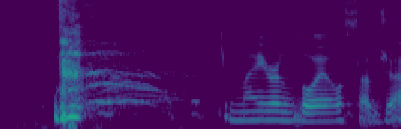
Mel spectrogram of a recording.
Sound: laughs

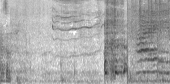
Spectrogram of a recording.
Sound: squealing excitedly; laughs

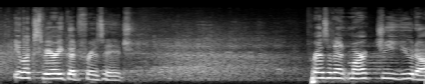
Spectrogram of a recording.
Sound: laughter

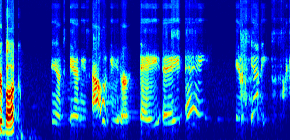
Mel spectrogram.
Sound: voiceover

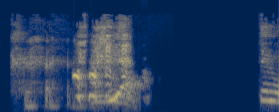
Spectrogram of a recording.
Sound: laughs

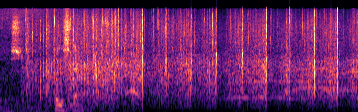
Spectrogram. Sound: applause

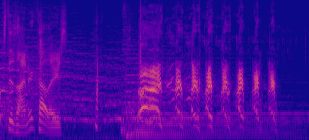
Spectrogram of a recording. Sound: laughs

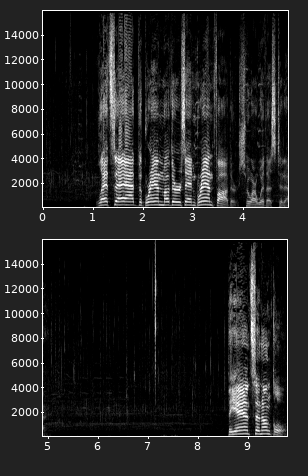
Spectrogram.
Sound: cheering and Applause

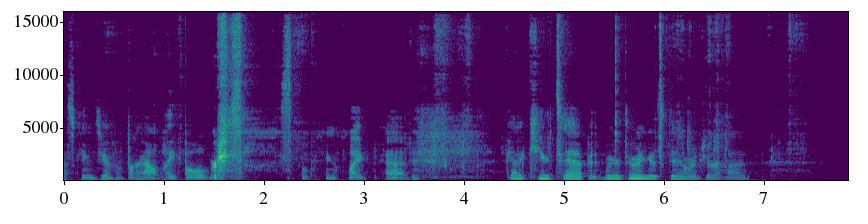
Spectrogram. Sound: laughs

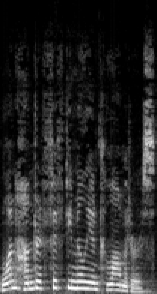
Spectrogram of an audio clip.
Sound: electronic voice

